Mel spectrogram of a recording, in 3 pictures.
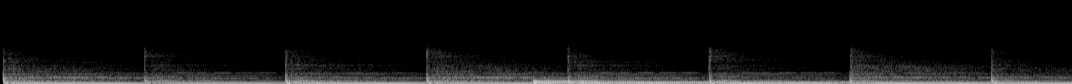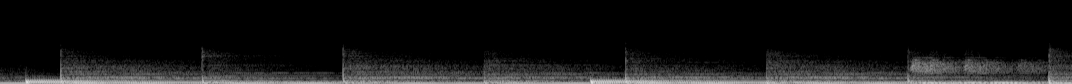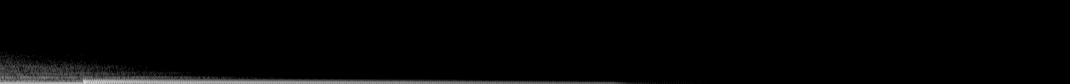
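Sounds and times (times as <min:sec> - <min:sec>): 
low tension music: 0:00.0 - 0:27.5.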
